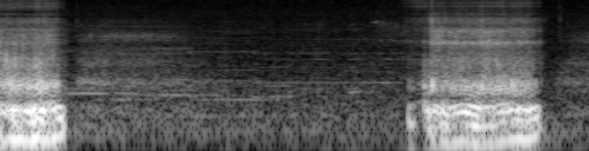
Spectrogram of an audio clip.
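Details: American Staffordshire Terrier (pit bull) asleep with eyes open, exhausted, snoring: two loud, low rattling snores about four seconds apart, quiet exhalation between.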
